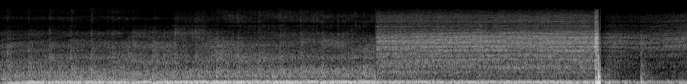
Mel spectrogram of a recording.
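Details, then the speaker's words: Diesel-fired Steam Jenny 200 Plus steam cleaner after clearing a clogged nozzle: burner roar shifts to a hiss, then a sharp bang as the 80 °C fusible plug, only hand-tight and partly melted, blows out. "found the cap looks like it started to melt and there's the unit it came out of that flew quite a bit maximum 80° C that probably is the reason for failure"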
